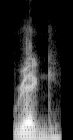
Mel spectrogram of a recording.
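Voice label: "reg", American English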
